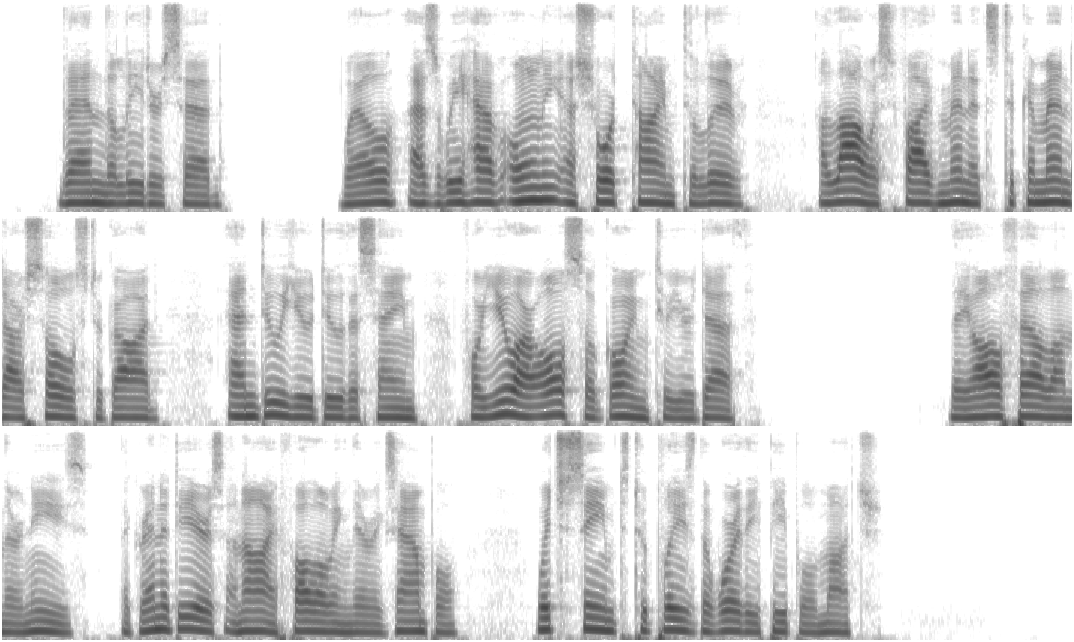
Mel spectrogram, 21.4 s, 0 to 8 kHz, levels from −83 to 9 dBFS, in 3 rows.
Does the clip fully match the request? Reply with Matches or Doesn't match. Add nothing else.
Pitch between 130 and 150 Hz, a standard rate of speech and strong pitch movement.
Doesn't match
